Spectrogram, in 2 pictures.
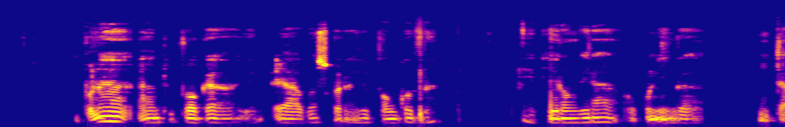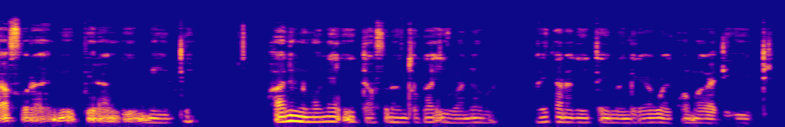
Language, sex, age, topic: Oshiwambo, male, 25-35, finance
